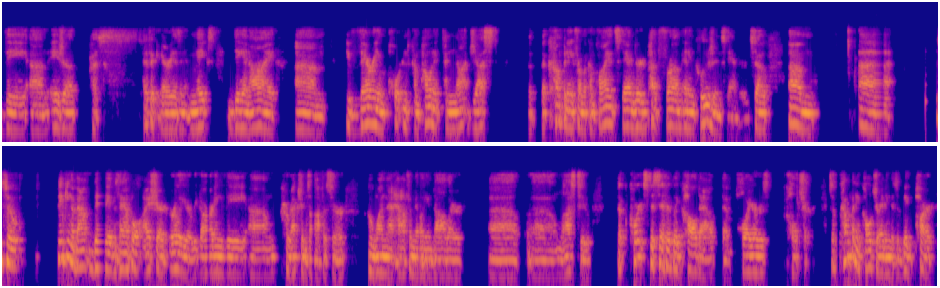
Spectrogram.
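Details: Adult man who stutters, with word repetitions; stuttering.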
